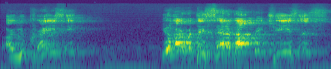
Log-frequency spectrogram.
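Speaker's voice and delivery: high, loud disbelieving outcry; mock outraged churchgoer; indignant protest. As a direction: protest to Jesus in shock. Voices a bewildered listener.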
